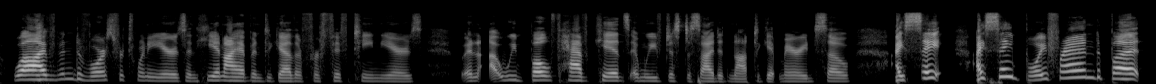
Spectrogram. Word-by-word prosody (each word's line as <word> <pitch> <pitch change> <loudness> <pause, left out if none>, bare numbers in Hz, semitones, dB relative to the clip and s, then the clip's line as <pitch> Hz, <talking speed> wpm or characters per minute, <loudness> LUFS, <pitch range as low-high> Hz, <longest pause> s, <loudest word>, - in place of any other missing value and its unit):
Well, 220 +1 +4
I've 220 -1 +7
been 245 +2 -13
divorced 200 -5 -6
for 215 - -13
20 185 -4 -11
years, 160 0 -3
and 155 -2 -13
he 190 +5 -6
and 185 0 -2
I 180 -1 +4
have 170 -1 -2
been 160 -2 -12
together 150 -2 -4
for 150 - -15
15 150 -1 -10
years, 140 -1 -8 0.4
and - - -5
I - - 0
we 205 +2 -9
both 195 -1 +1
have 185 -3 0
kids, 175 -3 -1
and 160 - -10
we've 160 -2 -9
just 160 -2 -3
decided 140 -1 -2
not 130 -1 -8
to - - -10
get 130 - -10
married, 140 0 -6
so, 145 -2 -4 0.5
I 195 - +8
say 285 - +6 0.4
I - - +9
say 360 0 +3
boyfriend, 300 +10 +1
but 255 -2 +7
175 Hz, 195 wpm, -28 LUFS, 145-215 Hz, 0.5 s, I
